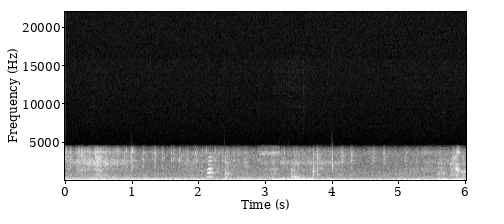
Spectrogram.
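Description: Siberian husky puppy letting out a short, high yip about two seconds in while play-fighting with an adult husky, over a low steady rumble and the rustle and bumping of the two dogs scuffling on a mat.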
